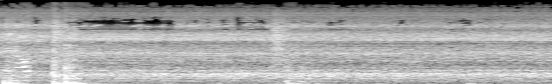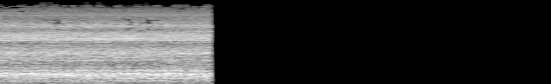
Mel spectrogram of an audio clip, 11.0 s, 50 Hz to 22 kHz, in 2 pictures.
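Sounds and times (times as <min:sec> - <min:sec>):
whirring machine with high whine: 0:00.0 - 0:07.7.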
